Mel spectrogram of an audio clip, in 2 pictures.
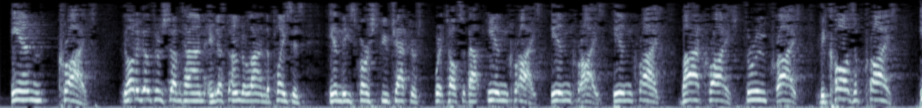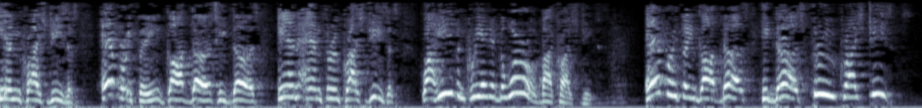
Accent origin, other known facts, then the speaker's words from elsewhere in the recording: North Carolina, United States; also born or lived in Mississippi; By the way, I came from the South. I mean, North Carolina, Mississippi.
